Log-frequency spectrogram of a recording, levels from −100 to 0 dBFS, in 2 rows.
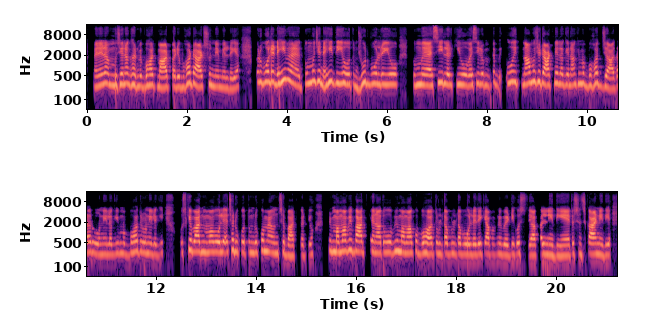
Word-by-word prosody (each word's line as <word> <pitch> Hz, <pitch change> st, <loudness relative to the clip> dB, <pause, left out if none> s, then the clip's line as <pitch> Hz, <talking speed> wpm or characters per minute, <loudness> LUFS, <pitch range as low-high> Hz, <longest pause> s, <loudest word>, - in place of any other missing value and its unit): मैंने 255 Hz, +3 st, +3 dB
ना 300 Hz, -, +3 dB
मुझे 270 Hz, +1 st, 0 dB
ना 295 Hz, +1 st, +1 dB
घर 275 Hz, -1 st, 0 dB
में 250 Hz, -2 st, -4 dB
बहुत 265 Hz, +2 st, 0 dB
मार 225 Hz, 0 st, +6 dB
पड़ी 240 Hz, -1 st, 0 dB
है, -, -, -6 dB
बहुत 295 Hz, +7 st, +1 dB
डाँट 245 Hz, -5 st, +4 dB
सुनने 245 Hz, -1 st, -4 dB
मिल 225 Hz, -2 st, -6 dB
रही 210 Hz, 0 st, -3 dB
है 235 Hz, -, -3 dB, 0.3 s
पर 330 Hz, -, -4 dB
वो -, -, -1 dB
बोले 335 Hz, +1 st, +4 dB
नहीं 315 Hz, +6 st, +4 dB
मैं 305 Hz, -10 st, +1 dB
तुम 300 Hz, +6 st, -4 dB
मुझे 350 Hz, +1 st, +2 dB
नहीं 305 Hz, +5 st, +2 dB
दी 305 Hz, -1 st, +3 dB
हो, 300 Hz, -2 st, +2 dB
तुम 260 Hz, -4 st, -8 dB
झूठ 295 Hz, +9 st, -1 dB
बोल 285 Hz, 0 st, -2 dB
रही 285 Hz, 0 st, +2 dB
हो, 280 Hz, 0 st, -1 dB, 0.3 s
तुम 275 Hz, +1 st, 0 dB
ऐसी 270 Hz, +3 st, +3 dB
लड़की 280 Hz, -1 st, -1 dB
हो 275 Hz, -1 st, 0 dB
वैसी 270 Hz, +3 st, -2 dB
मतलब 265 Hz, 0 st, -10 dB
वो 325 Hz, +2 st, 0 dB
इतना 295 Hz, -3 st, +1 dB
मुझे 340 Hz, +1 st, +1 dB
डाँटने 290 Hz, 0 st, +3 dB
लगे 280 Hz, -1 st, -2 dB
ना 265 Hz, +1 st, -3 dB
कि 290 Hz, -, -6 dB
मैं 295 Hz, -3 st, -2 dB
बहुत 265 Hz, +1 st, -3 dB
ज़्यादा 240 Hz, +1 st, +1 dB
रोने 235 Hz, -3 st, -4 dB
लगी, 230 Hz, +1 st, -6 dB
मैं 245 Hz, -2 st, -9 dB
बहुत 275 Hz, +2 st, -2 dB
रोने 250 Hz, -2 st, -3 dB
लगी। 230 Hz, +2 st, -8 dB, 0.3 s
उसके 305 Hz, +4 st, -1 dB
बाद 275 Hz, -1 st, +5 dB
मम्मा 270 Hz, 0 st, -1 dB
बोले 270 Hz, 0 st, +2 dB
अच्छा 265 Hz, +4 st, -1 dB
रुको, 275 Hz, -2 st, -3 dB
तुम 260 Hz, 0 st, -7 dB
रुको 260 Hz, +3 st, -3 dB
मैं 275 Hz, -2 st, 0 dB
उनसे 250 Hz, +1 st, -4 dB
बात 210 Hz, -3 st, 0 dB
करती 220 Hz, +1 st, -10 dB
हूँ, 230 Hz, -, -7 dB, 0.3 s
फिर 290 Hz, -, -4 dB
मम्मा 275 Hz, +1 st, +3 dB
भी 310 Hz, +1 st, 0 dB
बात 275 Hz, -1 st, +5 dB
किया 275 Hz, 0 st, -4 dB
ना 255 Hz, 0 st, +3 dB
तो 260 Hz, -, -6 dB
वो 265 Hz, 0 st, -1 dB
भी 280 Hz, +3 st, -2 dB
मम्मा 260 Hz, -3 st, +2 dB
को 280 Hz, -, -4 dB
बहुत 240 Hz, -1 st, +3 dB
उल्टा-पुल्टा 245 Hz, 0 st, -3 dB
बोल 230 Hz, -1 st, -2 dB
रहे 230 Hz, -, 0 dB
थे 235 Hz, -, +1 dB
कि 245 Hz, -, -2 dB
आप 235 Hz, -1 st, 0 dB
अपनी 235 Hz, +1 st, -10 dB
बेटी 225 Hz, 0 st, -2 dB
को -, -, +2 dB
स 245 Hz, -, -11 dB
अक्ल 220 Hz, +1 st, 0 dB
नहीं 235 Hz, -1 st, -1 dB
दिए 210 Hz, +1 st, -1 dB
हैं, 215 Hz, -, +2 dB
तो 245 Hz, -, -6 dB
संस्कार 235 Hz, +1 st, +3 dB
नहीं 230 Hz, -2 st, -1 dB
दिए 225 Hz, +2 st, -3 dB
265 Hz, 270 wpm, -24 LUFS, 240-285 Hz, 0.3 s, मार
